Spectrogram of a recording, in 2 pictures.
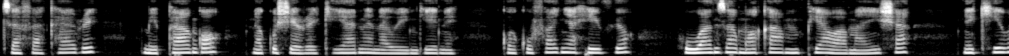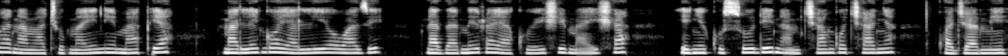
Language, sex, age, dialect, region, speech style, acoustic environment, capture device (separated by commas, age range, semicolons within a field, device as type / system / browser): Swahili, female, 25-34, Kenya - Nairobi Sheng-influenced, Kenya, happy, silence, mobile / Linux / Chrome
